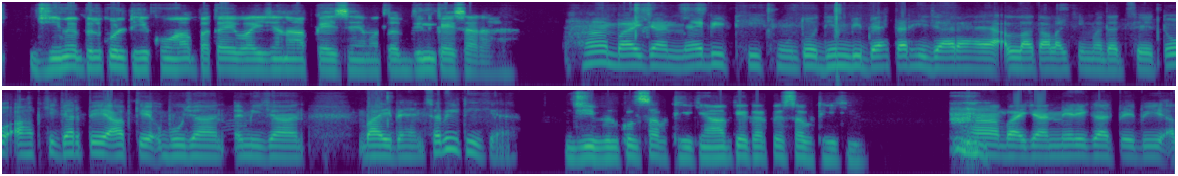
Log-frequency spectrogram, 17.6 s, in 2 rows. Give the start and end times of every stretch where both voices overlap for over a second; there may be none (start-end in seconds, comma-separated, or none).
none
